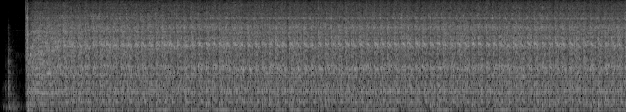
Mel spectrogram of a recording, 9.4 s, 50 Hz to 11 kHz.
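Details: 1992 Ford F150 XLT, 302 V8, E40D automatic: steady fast cranking that never catches. The tester between distributor cap and plug shows spark, so ignition module and distributor work. Cranking, no start.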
